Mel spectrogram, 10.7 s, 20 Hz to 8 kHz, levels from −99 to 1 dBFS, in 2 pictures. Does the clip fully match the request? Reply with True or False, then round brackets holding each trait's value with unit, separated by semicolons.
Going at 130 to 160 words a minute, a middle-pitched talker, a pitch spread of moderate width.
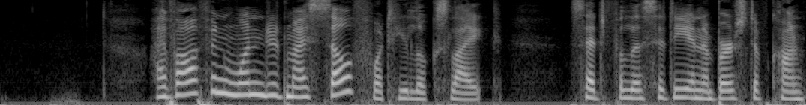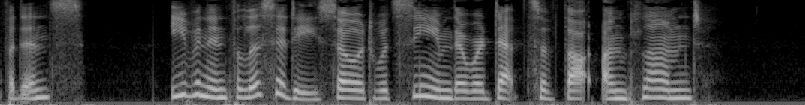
False (155 wpm; 230 Hz; 4.6 semitones)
